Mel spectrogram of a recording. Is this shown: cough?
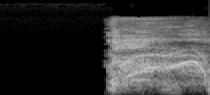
yes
